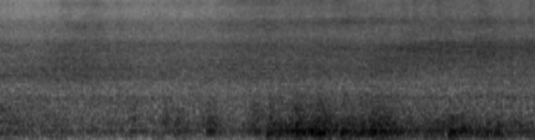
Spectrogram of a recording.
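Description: Thunder rolling: a low rumble that swells about two seconds in and keeps rolling, over a steady hiss.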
